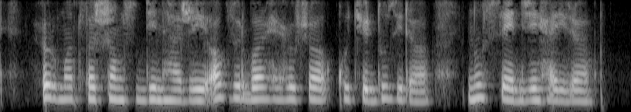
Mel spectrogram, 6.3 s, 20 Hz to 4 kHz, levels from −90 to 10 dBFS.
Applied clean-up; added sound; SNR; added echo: none; none; none; none.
